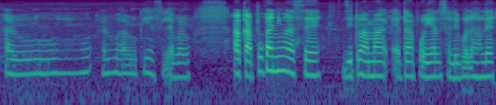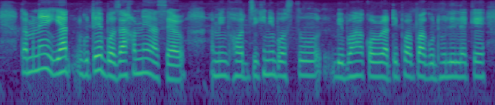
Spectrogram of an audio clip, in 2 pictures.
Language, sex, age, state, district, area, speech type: Assamese, female, 30-45, Assam, Charaideo, rural, spontaneous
